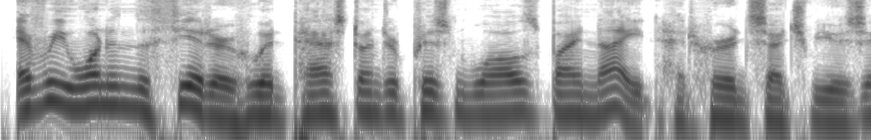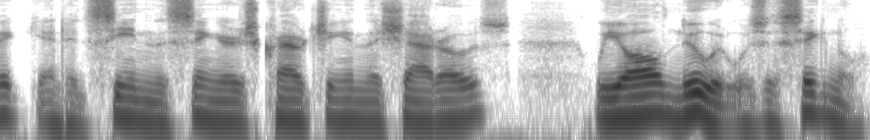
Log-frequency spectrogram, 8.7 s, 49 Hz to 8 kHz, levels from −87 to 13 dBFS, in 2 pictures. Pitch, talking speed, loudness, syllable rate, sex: 115 Hz, 225 wpm, -18 LUFS, 5.6 syllables/s, male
